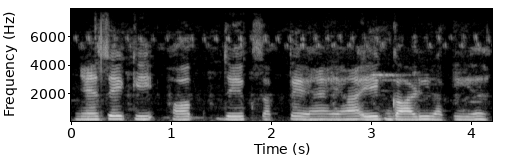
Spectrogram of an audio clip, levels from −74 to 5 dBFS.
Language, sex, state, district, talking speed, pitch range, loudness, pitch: Hindi, male, Madhya Pradesh, Bhopal, 155 wpm, 195-210 Hz, -17 LUFS, 205 Hz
